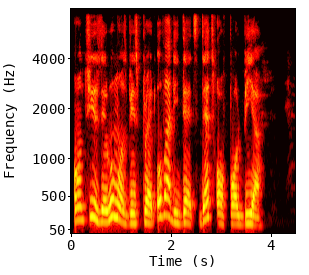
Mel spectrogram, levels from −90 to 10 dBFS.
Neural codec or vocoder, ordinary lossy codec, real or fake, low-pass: none; none; real; 7.2 kHz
